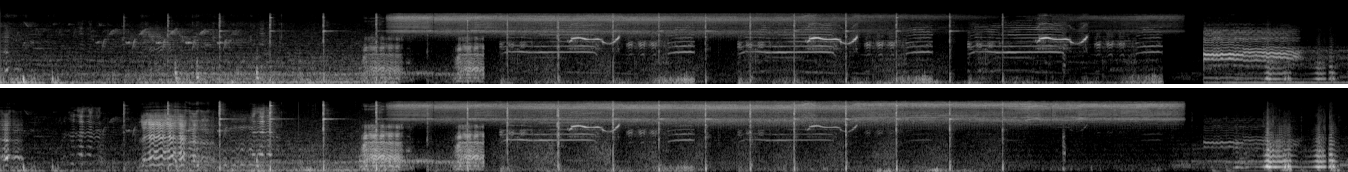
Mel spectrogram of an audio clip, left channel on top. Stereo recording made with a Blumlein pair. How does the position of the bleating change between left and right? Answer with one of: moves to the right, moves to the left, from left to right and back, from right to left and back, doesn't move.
moves to the left.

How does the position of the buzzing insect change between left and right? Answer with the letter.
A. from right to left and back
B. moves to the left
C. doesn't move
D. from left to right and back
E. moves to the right
E.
